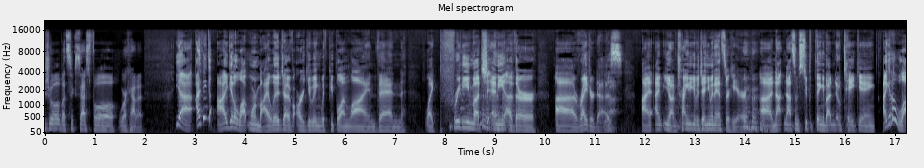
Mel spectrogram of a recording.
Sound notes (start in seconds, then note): 10.9 laughs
